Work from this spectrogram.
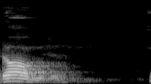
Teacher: तो गा के बाद सा नहीं आ सकता, बोल ही नहीं सकते, वो जा बोला जाएगा, डॉग्स। इसी तरह बैग, गा जो है घोष है, तो उसमें एस जो लगेगा वो जा हो जाएगा, बैग्स।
